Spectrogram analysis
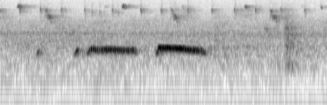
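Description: A spotted dove gives soft, low coos: two quick short notes, then two long, steady hooting coos. Faint high chirps sound in the background.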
